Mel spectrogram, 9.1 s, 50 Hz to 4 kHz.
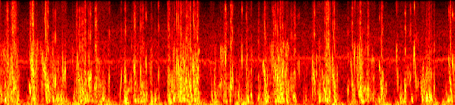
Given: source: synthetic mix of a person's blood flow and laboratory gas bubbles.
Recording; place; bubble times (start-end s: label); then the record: Doppler ultrasound of blood flow; precordium
0.00-0.41 s: bubbles
0.54-1.34 s: bubbles
1.44-2.21 s: bubbles
2.37-2.58 s: bubbles
2.60-3.23 s: bubbles
3.33-4.03 s: bubbles
4.19-4.28 s: bubbles
4.36-5.06 s: bubbles
5.14-6.00 s: bubbles
6.06-6.15 s: bubbles
6.21-6.79 s: bubbles
6.93-7.75 s: bubbles
7.90-8.72 s: bubbles
8.89-9.12 s: bubbles
From the record:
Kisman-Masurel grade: 444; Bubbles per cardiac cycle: continuous sound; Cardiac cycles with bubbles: 100%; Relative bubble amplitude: maximal (0.775 to 0.999); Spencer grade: 4 (maximum detectable bubble signal sounding continuously throughout systole and diastole of every cardiac period, and overriding the amplitude of the normal cardiac signals); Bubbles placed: anywhere in the cardiac cycle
